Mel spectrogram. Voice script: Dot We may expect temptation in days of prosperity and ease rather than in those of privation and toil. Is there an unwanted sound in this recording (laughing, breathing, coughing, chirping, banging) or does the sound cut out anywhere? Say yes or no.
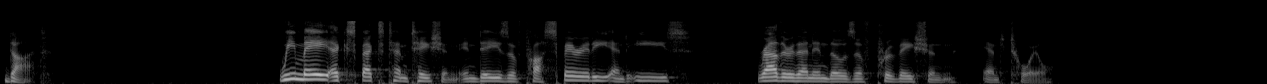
no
